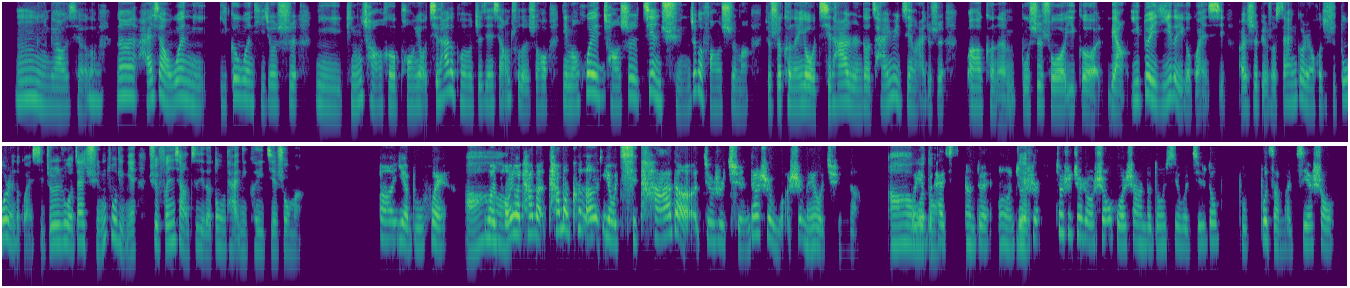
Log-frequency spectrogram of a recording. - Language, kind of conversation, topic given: Chinese, advice, 当朋友过度依赖我时，我该如何设定并坚持界限？
- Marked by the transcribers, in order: other background noise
